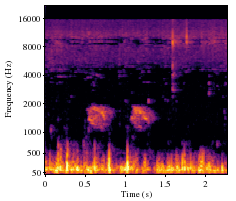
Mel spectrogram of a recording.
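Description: A bird giving two short, harsh calls about half a second apart, over a low, uneven rumble on the microphone.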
